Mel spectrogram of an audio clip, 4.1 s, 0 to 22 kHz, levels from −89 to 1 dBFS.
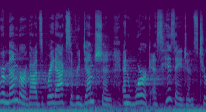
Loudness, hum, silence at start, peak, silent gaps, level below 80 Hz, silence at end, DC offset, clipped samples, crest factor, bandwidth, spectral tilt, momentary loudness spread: -42 LUFS; none; 0 s; -24 dBFS; none; -56 dBFS; 0 s; under 0.1%; under 0.1%; 18 dB; 16.5 kHz; -1 dB/octave; 9 LU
